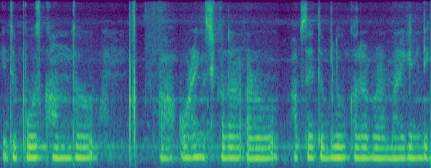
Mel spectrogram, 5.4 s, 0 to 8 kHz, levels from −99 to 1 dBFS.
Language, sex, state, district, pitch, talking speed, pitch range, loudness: Nagamese, female, Nagaland, Dimapur, 190 Hz, 165 wpm, 185-195 Hz, -22 LUFS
